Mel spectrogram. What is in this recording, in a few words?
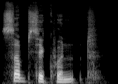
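"subsequent", British English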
